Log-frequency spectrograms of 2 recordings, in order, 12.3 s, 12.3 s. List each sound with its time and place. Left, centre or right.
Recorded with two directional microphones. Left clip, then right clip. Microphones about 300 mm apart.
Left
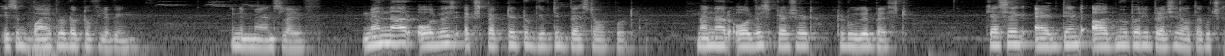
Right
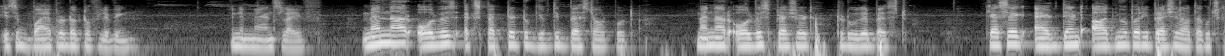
0.0 s a man's voice: right
2.3 s a man's voice: right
